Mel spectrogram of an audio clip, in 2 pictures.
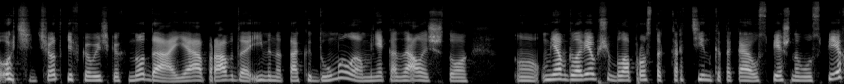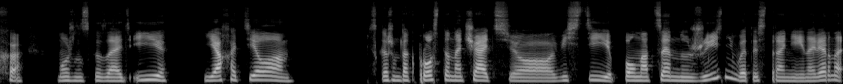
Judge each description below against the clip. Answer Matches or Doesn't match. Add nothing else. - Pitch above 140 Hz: Matches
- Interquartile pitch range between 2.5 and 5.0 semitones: Matches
